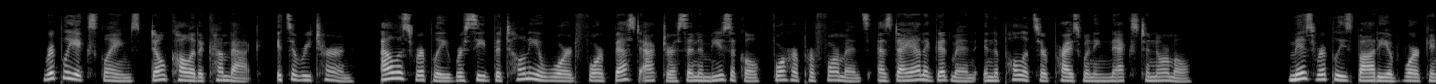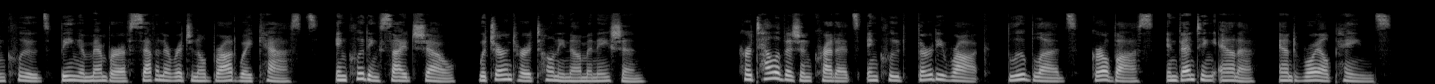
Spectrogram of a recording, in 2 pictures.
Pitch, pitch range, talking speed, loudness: 180 Hz, 165-205 Hz, 150 wpm, -25 LUFS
